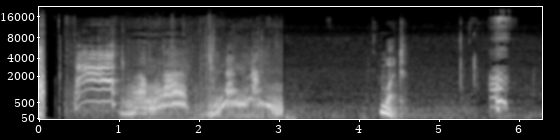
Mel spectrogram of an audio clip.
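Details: Cat meowing indoors: a short steady harmonic meow, then two longer arching, wavering meows, followed by people talking and brief sharp noises.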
